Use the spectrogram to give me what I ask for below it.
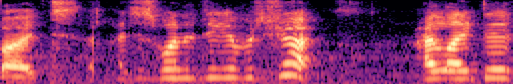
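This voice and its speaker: A woman's voice over noticeable background noise. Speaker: book reviewer. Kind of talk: casual chat. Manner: clipped.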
